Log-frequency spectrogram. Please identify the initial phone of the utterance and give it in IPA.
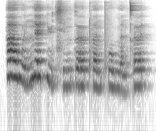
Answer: aː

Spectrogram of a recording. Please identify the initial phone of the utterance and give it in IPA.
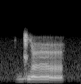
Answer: d͡ʑ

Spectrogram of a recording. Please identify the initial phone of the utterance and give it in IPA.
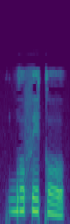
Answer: ɡ͡b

